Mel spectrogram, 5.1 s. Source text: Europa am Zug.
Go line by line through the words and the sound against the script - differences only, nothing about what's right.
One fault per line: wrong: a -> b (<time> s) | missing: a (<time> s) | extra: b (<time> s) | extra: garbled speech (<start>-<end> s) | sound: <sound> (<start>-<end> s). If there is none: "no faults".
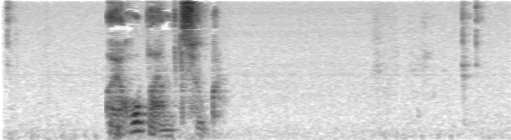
no faults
